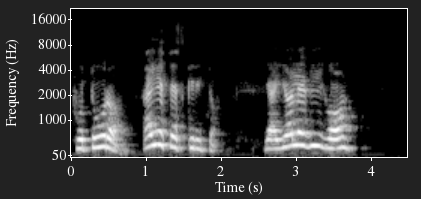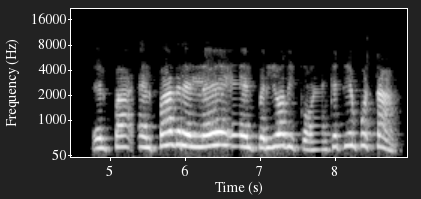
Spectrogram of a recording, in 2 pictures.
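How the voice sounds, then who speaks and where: A woman's voice: high voice, takes it slowly, darkish tone, muffled recording. A woman teacher with an Ecuadorian accent, patiently giving a lesson over a video call and calling on students by name. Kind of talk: online class instruction.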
